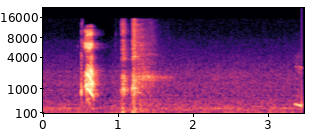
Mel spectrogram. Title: Baby hiccups!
